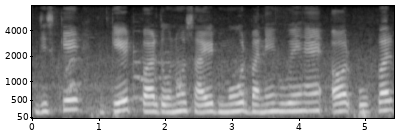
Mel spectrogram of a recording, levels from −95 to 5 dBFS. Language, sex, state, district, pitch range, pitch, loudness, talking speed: Hindi, female, Madhya Pradesh, Katni, 200-230 Hz, 210 Hz, -13 LUFS, 120 wpm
